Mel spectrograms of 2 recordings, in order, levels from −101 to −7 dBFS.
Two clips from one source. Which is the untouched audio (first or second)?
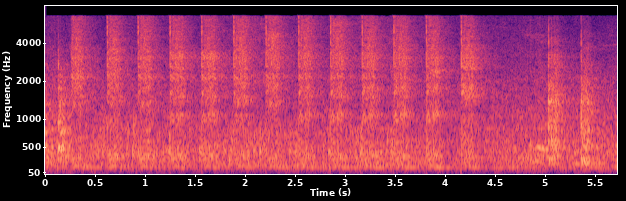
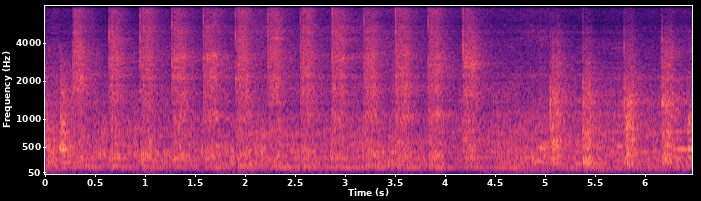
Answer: first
